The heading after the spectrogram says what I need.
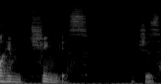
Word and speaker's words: Chinggis: for now know this in Mongolian and most other languages actually his name is pronounced chingus but it has been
